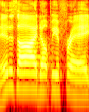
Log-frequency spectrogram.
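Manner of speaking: loud, sarcastic delivery. Retelling the Gospel scene where Jesus answers frightened disciples: sarcastic Jesus line, acted. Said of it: "Hence again, the sarcasm".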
